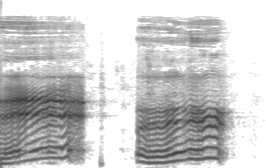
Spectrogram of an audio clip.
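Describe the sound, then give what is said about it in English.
A person imitates a cow's moo with two drawn-out, low, groaning vocal calls separated by a brief pause. “I grew up around cows. I heard them. They don't say moo. It's more like,”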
